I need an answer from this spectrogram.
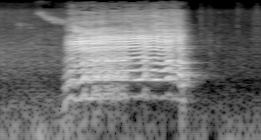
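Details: Newborn goat kid Joel, within an hour of his birth beside his calm mother Penny, filmed on a GoPro: one loud, steady bleat of almost a second, rich in harmonics, against a quiet background.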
